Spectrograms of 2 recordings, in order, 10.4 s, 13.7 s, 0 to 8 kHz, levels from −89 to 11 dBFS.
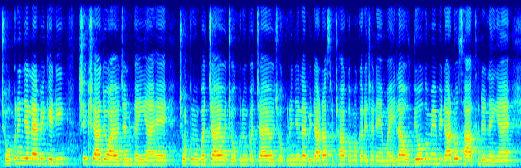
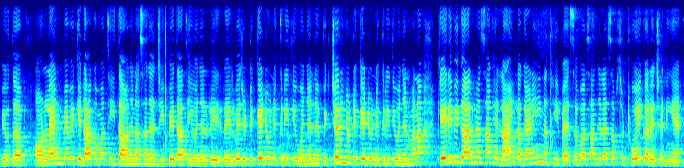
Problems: constant background noise, echo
